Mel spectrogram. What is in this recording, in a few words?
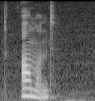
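"almond", Turkish, female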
